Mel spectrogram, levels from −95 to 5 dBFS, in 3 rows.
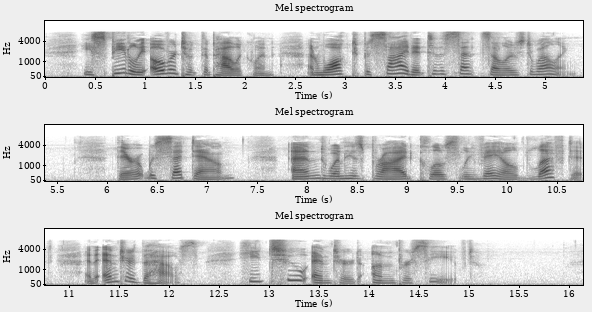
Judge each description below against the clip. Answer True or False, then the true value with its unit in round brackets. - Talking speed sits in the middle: False (130 wpm)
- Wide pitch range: True (5.7 semitones)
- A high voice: False (160 Hz)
